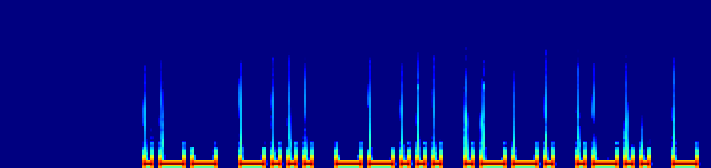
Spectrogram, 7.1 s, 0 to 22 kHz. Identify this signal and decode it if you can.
Morse code, heard as a keyed tone, about 15 wpm, 700 Hz. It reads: WB7PLT
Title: USA Call Signs Repeated 3x 15wpm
